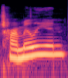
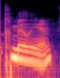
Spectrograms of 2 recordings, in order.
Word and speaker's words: chameleon: to pronounce that word Charmeleon Charmeleon careleon like the lizard that can BL in with chameleon chameleon there you go chameleon I say Charmeleon I'm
